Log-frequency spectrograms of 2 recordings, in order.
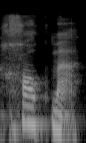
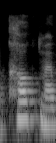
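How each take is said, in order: First: The word starts with a rough guttural sound. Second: The word starts with a plain hard K. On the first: "the pronunciation with the guttural sound" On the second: "Kokma with the K sound is just fine"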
